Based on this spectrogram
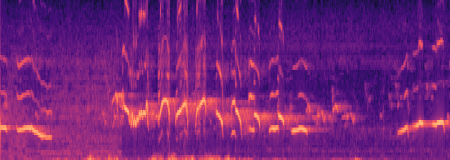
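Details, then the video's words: Kacer lure song to rouse a sulking Oriental magpie-robin: a falling whistled slur, then a rapid series of looping chirps over low knocking and rustling, ending with a rising whistle. "Pancingan burung Kacer; yang lagi ngambek bunyi"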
